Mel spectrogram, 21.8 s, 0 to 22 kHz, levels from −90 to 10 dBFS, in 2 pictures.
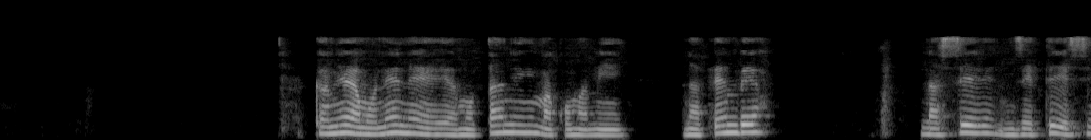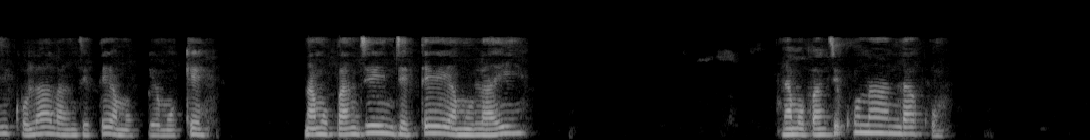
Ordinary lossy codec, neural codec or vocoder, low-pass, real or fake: AAC, 32 kbps; codec, 44.1 kHz, 7.8 kbps, DAC; 7.2 kHz; fake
